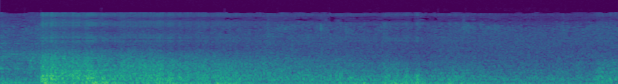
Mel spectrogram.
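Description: A sudden deep boom about half a second in, followed by a long low rumble that slowly fades.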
